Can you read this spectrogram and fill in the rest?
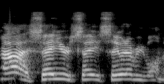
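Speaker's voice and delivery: exasperated loud dismissal; loud brush-off. Real, not acted. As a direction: wave him off loudly, say what you want. Cohost waves off the argument.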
